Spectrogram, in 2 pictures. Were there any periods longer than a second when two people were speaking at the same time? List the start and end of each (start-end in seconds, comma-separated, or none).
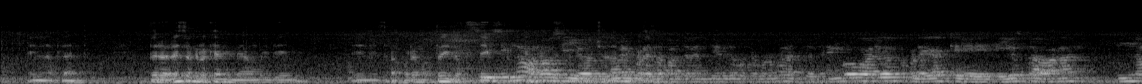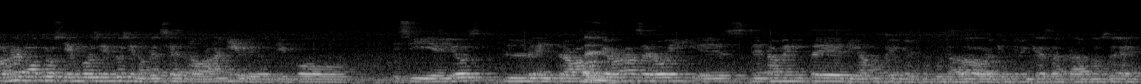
4.7-6.6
